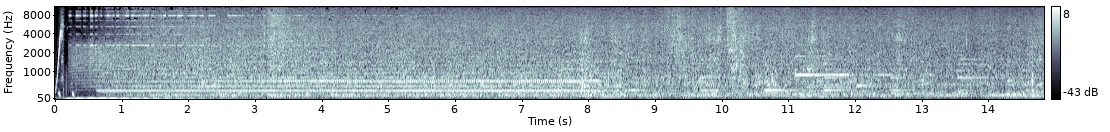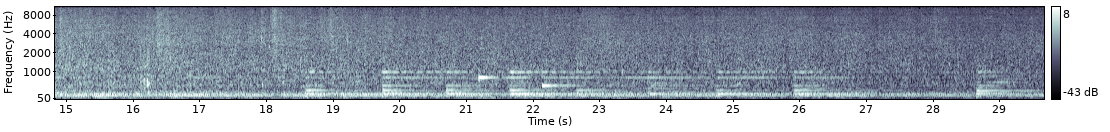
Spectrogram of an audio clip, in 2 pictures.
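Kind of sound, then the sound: nature, underwater sea ambience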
